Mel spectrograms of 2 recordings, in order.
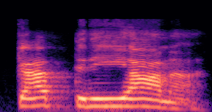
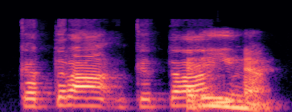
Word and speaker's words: Karina: We have, let me just Catriana. Catriana, am I saying it correctly? Catriana? Catriana, you're on mute. Karina. Katrina. Karina. Katrina, keep reminding. No T in there. Karina.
